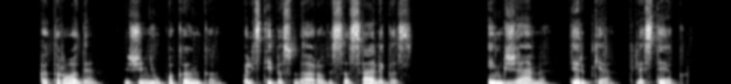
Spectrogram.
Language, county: Lithuanian, Klaipėda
